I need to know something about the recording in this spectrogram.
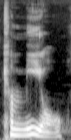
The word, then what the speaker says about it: Kamille: So, it's Kamille. Hey. Pronounced Camille, spelled Camilla, or Camille.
